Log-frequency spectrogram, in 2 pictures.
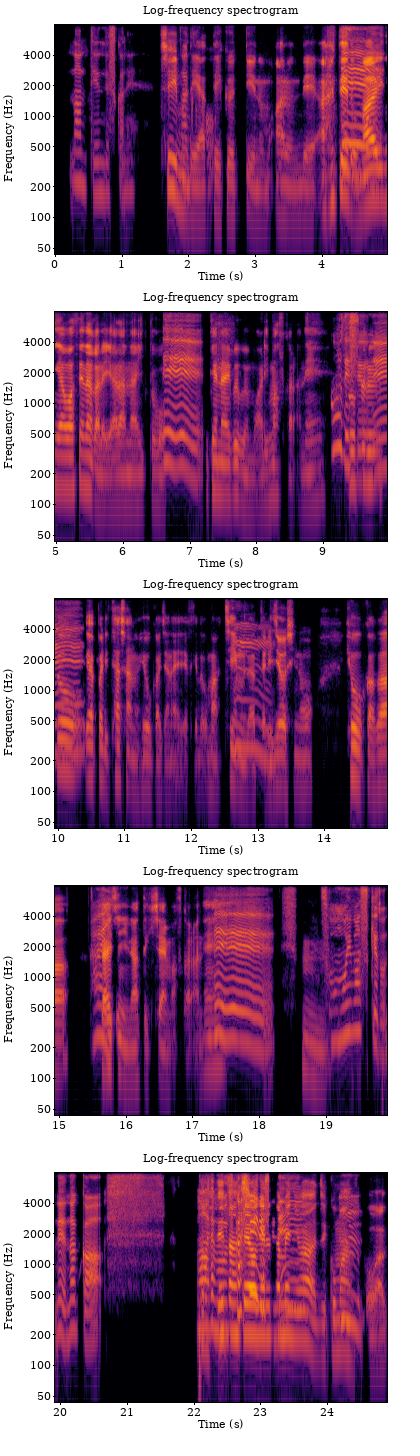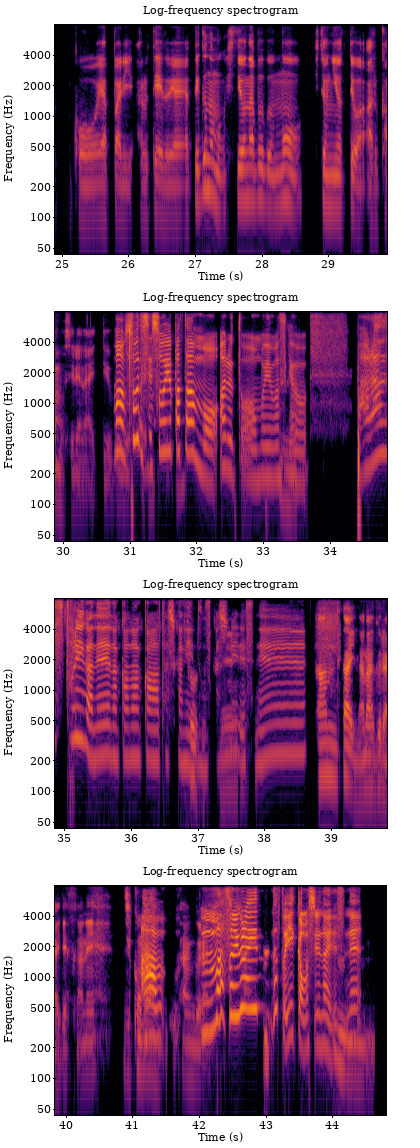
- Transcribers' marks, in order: other background noise
- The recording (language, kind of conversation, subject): Japanese, unstructured, 自己満足と他者からの評価のどちらを重視すべきだと思いますか？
